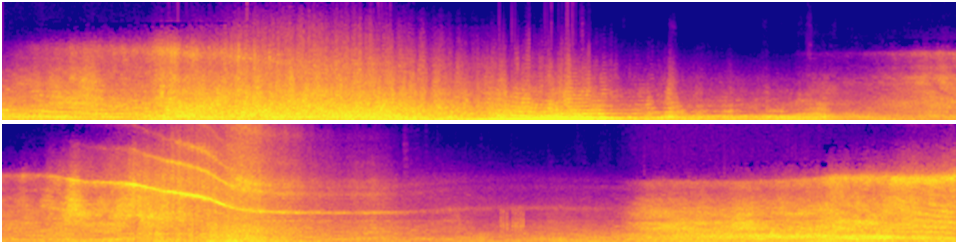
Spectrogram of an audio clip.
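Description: Low-flying fighter jets passing overhead one after another. A loud jet roar with sweeping, phasing tones runs through the first ten seconds, a high turbine whine falls in pitch as a jet goes by midway, and the roar builds again near the end.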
